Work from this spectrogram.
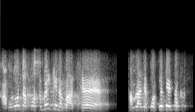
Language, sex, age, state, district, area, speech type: Maithili, male, 45-60, Bihar, Supaul, rural, conversation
